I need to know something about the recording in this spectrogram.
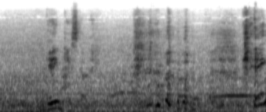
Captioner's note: laughs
